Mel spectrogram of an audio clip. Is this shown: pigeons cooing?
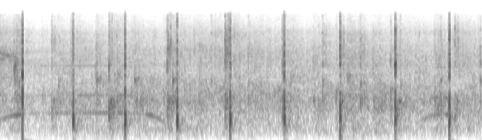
no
